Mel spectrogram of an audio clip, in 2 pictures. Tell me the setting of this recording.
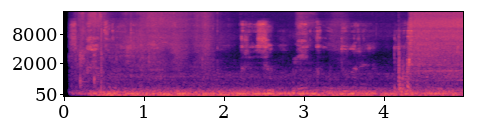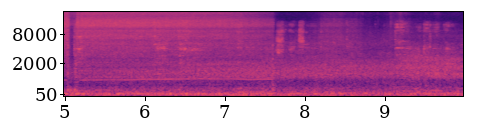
car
